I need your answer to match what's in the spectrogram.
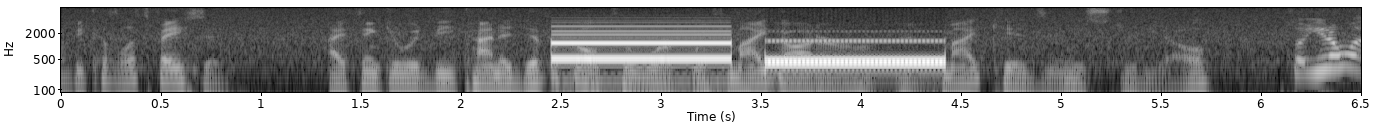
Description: Aircraft SELCAL, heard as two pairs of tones, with speech in English. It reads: FQ-DE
